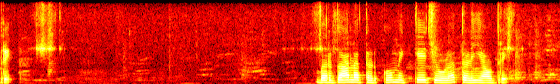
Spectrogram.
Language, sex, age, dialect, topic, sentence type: Kannada, female, 18-24, Dharwad Kannada, agriculture, question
